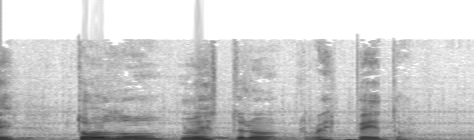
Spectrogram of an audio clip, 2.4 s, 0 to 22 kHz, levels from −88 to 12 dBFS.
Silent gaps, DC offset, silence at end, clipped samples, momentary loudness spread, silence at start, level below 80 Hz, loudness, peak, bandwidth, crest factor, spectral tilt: none; under 0.1%; 0.25 s; 0.3%; 10 LU; 0 s; -32 dBFS; -14 LUFS; 0 dBFS; 16 kHz; 14 dB; -6.5 dB/octave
